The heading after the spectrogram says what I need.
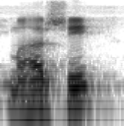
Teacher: ಈ ದೀರ್ಘ ಸ್ವರ ಬಂದಿದೆ ಸವರ್ಣ ದೀರ್ಘ ಸಂಧಿ ಮಹಾ ಕೂಡಿಸು ಋಷಿ ಮಹರ್ಷಿ ಅಕಾರ ಇದ್ದಾಗ ಋಕಾರಕ್ಕೆ ಅರ್ಕಾರ ಬಂದಿದೆ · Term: ಗುಣಸಂಧಿ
